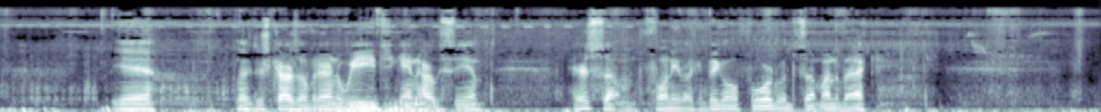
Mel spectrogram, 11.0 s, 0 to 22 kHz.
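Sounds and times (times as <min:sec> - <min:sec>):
microphone handling noise: 0:00.0 - 0:07.0
bird chirp: 0:00.0 - 0:11.0
footsteps through long grass: 0:00.0 - 0:11.0
wind rumble on microphone: 0:00.0 - 0:11.0.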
